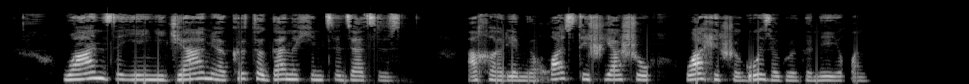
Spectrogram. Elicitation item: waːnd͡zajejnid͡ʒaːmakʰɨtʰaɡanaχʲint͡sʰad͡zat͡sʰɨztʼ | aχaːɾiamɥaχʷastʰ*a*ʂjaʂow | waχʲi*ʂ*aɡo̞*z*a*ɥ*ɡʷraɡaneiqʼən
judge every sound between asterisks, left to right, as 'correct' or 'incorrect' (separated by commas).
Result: incorrect, correct, correct, incorrect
